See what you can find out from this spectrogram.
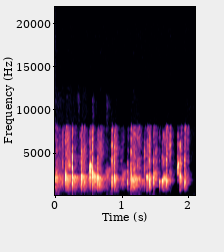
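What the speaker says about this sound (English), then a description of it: "Can we have a round of applause?" Brief, quiet applause from a small audience at a library system board meeting, a scattered patter of hand claps for about two seconds.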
